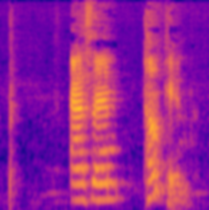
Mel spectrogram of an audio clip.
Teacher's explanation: This is a voiceless sound. It's a bilabial sound. And it's a stopped sound.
